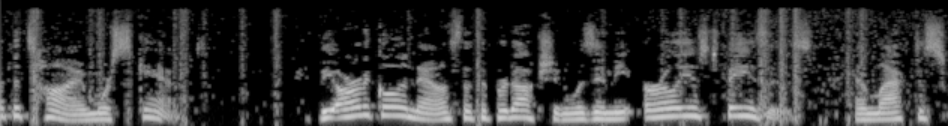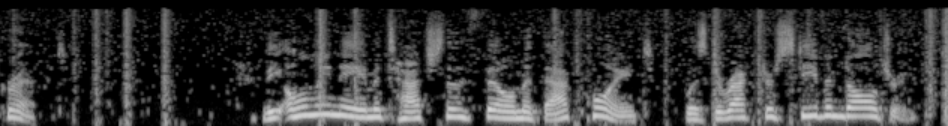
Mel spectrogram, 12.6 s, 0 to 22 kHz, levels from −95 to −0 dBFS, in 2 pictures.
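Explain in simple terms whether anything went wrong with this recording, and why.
The whole recording shows overdone noise removal. A cleanup tool set too strong keeps muting any slice of sound near its idea of background noise, dragging quiet bits of speech along. What's left of the background breaks into twinkling, warbling specks.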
